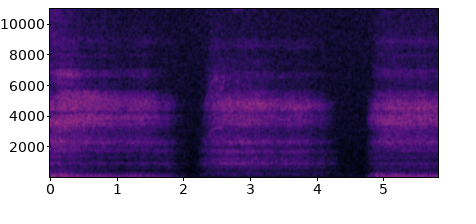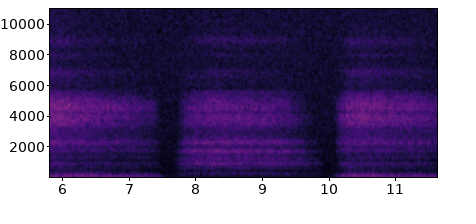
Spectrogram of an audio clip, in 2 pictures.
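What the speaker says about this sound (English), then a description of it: "Three deep belly breaths." Slow, deep belly breaths taken during a seated yoga twist, each long inhale and exhale clearly audible and close, alternating in a steady rhythm of about four breaths with no talking.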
